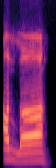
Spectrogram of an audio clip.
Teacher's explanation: یہ پر پڑھنا ہوتا ہے اللہ کے لام کو، جب اس سے پہلے زبر یا پیش آ جائے، اگر میں اللہ پڑھ دوں تو معنی نہیں بدلے گا، لیکن خوبصورتی کے اندر کمی آ جائے گی، ٹھیک ہے۔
